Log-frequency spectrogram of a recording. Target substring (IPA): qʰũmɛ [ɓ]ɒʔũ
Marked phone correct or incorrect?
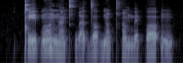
incorrect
